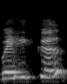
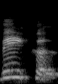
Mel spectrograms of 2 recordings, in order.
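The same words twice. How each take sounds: First: "Vehicle" with the h sounded; wrong pronunciation. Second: "vehicle" with a silent h; correct pronunciation. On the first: Teacher echoing the student's mistake, mispronounced. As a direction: say "Vehicle" as VE-hi-kul. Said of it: "എച്ച് silent ആണ്". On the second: Teacher correcting the sounded h, carefully pronounced. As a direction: say "vehicle" as VAY-i-kul. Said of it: "So it is actually vehicle". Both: Shown as a demonstration.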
